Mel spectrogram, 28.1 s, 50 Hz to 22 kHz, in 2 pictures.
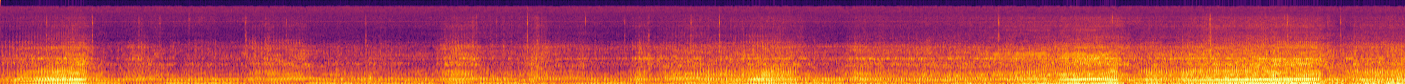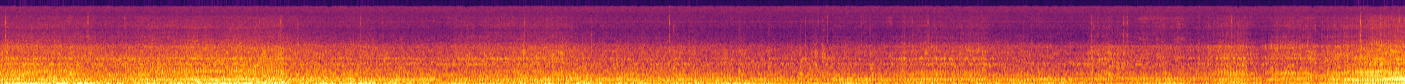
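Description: Suzuki DR-Z400's single-cylinder four-stroke engine running under load while riding, the pitch rising as the throttle opens about a second in, again partway through, and near the end.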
